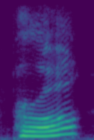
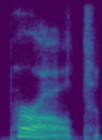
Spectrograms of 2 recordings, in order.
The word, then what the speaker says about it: Peralt: He was a very short, very French man who pronounced Peralt correctly. Pero, not Peralt.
